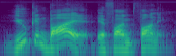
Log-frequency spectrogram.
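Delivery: ordinary talk, nothing marked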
